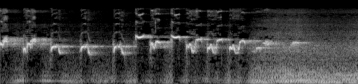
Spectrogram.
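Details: Greater green leafbird song used as a lure to prompt other leafbirds to answer and warm up: rapid chain of bright whistled and chirpy notes, several sharp downslurs, packed for two and a half seconds, then fading into steady background hiss.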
